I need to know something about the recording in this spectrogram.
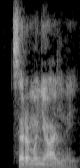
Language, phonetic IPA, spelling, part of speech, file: Ukrainian, [t͡seremɔnʲiˈalʲnei̯], церемоніальний, adjective, LL-Q8798 (ukr)-церемоніальний.wav
- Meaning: ceremonial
